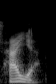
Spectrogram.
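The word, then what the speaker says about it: Hagia: neyman they will pronounce the proper way of pronouncing it is haya meaning holy here we have the monastery or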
